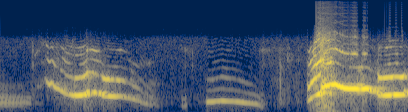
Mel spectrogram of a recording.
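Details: A dog vocalizing loudly in a series of drawn-out, falling whining howls, each about a second long, separated by short pauses, ending in a harsher rising yelp that settles into a sustained tone.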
